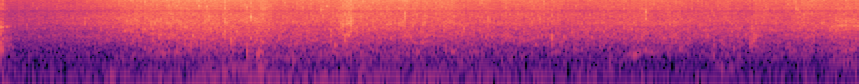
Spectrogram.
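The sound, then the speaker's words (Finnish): Drifting spring ice tinkles and chimes softly on open sea water among slush ice and small snow-covered floes, during the ice break-up in southern Finland, a steady wash of bright, glassy clinks over lapping water, continuous, with no voices. “Kevätjäiden helinä kuuluu veden allekin ja on eräs ääni, joka kertoo, että nyt se on kevät.”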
